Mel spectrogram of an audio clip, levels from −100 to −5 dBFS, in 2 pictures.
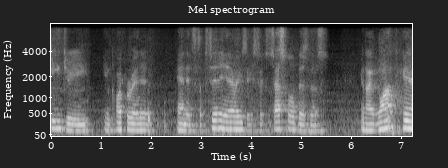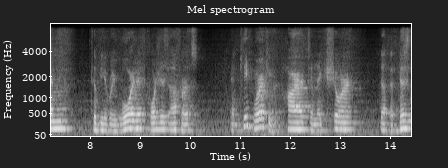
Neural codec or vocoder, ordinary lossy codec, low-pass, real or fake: codec, 16 kHz, 2 kbps, X-Codec, HuBERT features, trained on general audio; MP3, 64 kbps; 7.2 kHz; fake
